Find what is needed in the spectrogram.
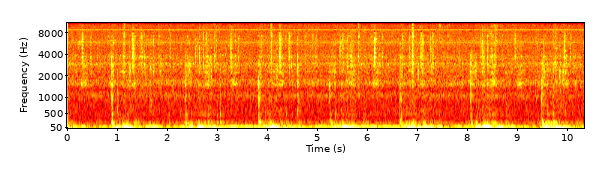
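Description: Uneven low rumble of wind buffeting and road noise on a camera riding at the back of a moving car. Scattered light knocks and clicks come from the bike and its platform hitch rack jostling as the car drives.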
